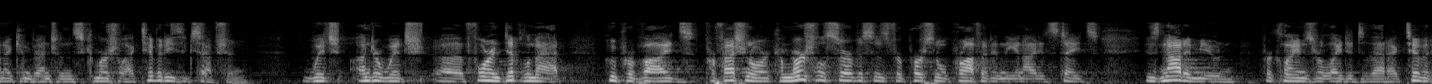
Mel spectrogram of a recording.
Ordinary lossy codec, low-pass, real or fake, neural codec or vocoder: AAC, 32 kbps; 7.2 kHz; real; none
